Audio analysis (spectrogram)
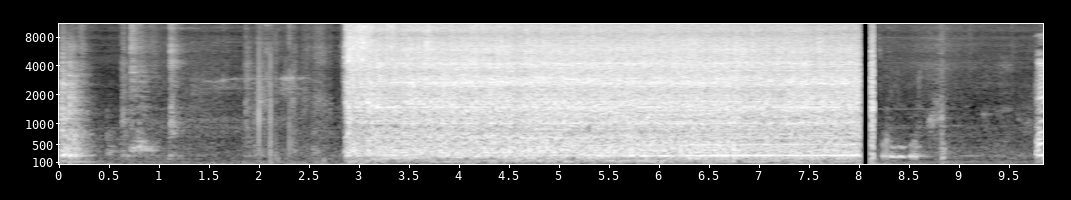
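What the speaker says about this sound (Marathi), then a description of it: "चवीनुसार मीठ आणि हे आपण मिक्सरला लावून वाटून घेऊया" An electric mixer grinder churns a spinach mixture with salt in a loud, steady whirring burst of about five seconds that stops abruptly, with quieter kitchen sounds before and after.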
